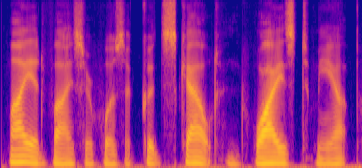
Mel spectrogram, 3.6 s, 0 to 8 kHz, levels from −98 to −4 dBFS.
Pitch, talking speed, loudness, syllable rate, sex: 95 Hz, 165 wpm, -21 LUFS, 4.1 syllables/s, male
